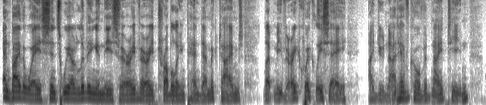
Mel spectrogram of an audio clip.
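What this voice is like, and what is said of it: Weak, hoarse voice. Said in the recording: “my voice is a little weak. I've developed a chest cold, and so I'm a bit hoarse”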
